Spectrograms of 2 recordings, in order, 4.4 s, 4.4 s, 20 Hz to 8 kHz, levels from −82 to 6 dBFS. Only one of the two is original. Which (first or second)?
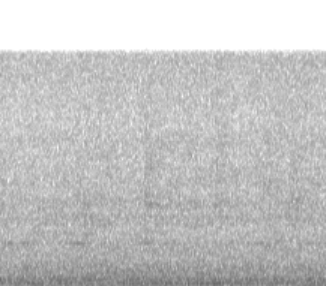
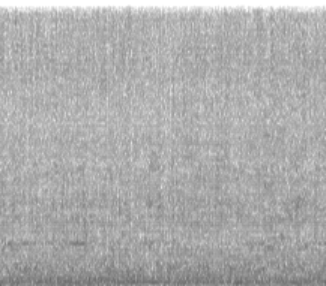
first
